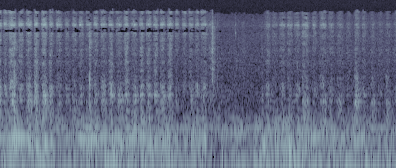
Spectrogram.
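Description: The tip of a coloured pencil scratches across the thin paper page of an open colouring book lying flat on a desk, in continuous shading strokes. A quiet, steady rubbing rasp with a low rumble underneath repeats stroke after stroke, easing briefly just after the midpoint before carrying on.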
